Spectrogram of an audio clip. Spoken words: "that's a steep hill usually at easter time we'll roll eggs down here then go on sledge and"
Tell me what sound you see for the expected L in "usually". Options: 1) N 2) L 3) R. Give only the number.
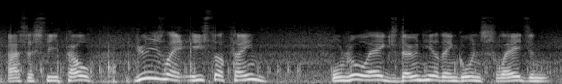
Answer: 1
